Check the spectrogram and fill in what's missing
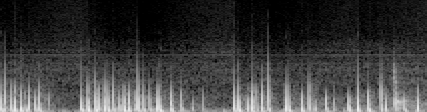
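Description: A cork object is tapped close to a microphone, producing deep, bassy thumps in quick bursts separated by short pauses. The taps are dull and short, with almost no ringing and nearly all of their energy in the low end.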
